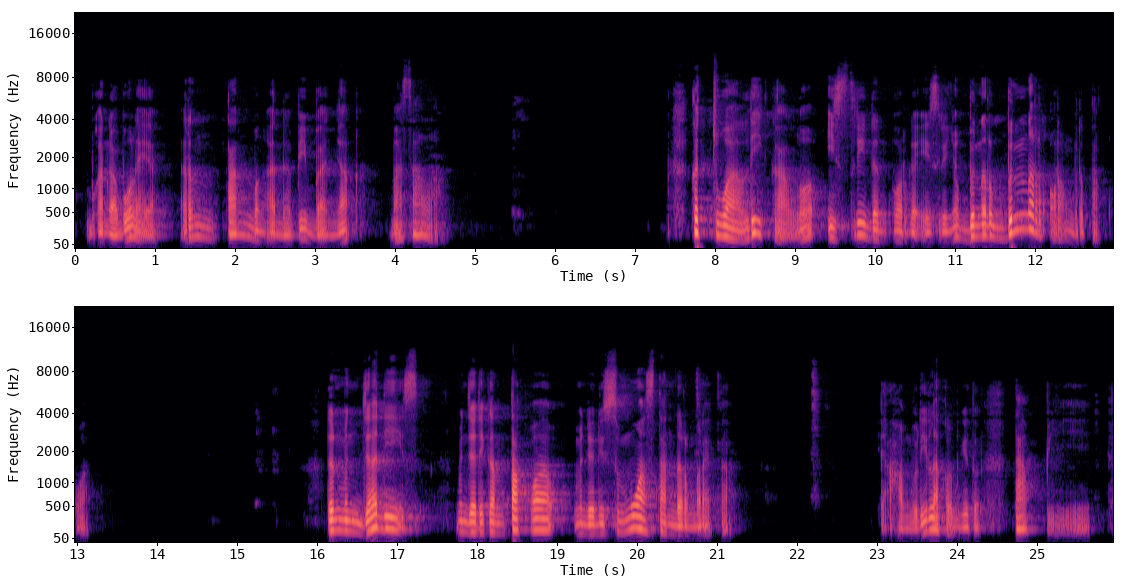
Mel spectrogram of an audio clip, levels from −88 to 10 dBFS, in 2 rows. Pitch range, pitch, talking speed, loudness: 115-175 Hz, 145 Hz, 70 wpm, -24 LUFS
